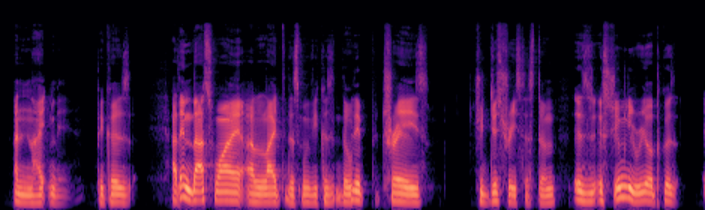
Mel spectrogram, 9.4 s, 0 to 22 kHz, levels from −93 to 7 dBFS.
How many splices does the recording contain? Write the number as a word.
two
